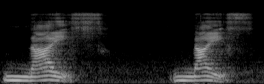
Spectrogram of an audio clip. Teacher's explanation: You should also notice the KN. The K will be silent. All we hear is the N.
